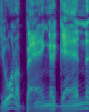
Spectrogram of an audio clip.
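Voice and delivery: deep, low woman's voice. Retelling what a woman asked him as he was leaving: impression of her deep voice. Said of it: "she had a like a kind of deep voice ... i'm just doing an impression of her".

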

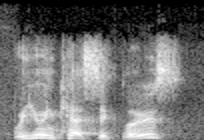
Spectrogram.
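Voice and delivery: alarmed, all-panicked tone. Retelling a lady who ran into a fruit shop: imitating a panicked woman. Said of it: "all panicked and red-faced".

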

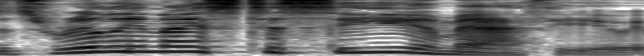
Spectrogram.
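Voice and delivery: very high, hopeful, slightly stiff, stilted reading. Retelling a hospital scene line to Ben Stiller: imitating Elizabeth Marvel, hopeful, slightly stilted. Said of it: "in this very kind of hopeful but slightly stilted way".

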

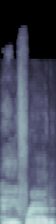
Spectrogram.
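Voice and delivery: acted-out high yell at the top of his lungs. Retelling a colonist calling across a field to Fred, retelling a yell. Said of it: "and just yells".

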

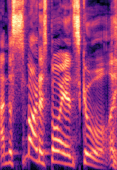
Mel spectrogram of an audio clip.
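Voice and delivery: sitcom-style sassy, full-of-itself bragging voice. Imitating a TV character for a spouse: Schmidt from New Girl voice. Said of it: "Schmidt from New Girl".

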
